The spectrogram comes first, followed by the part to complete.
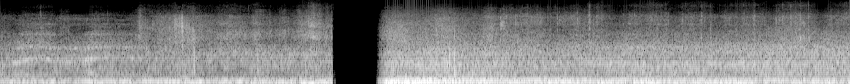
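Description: Steady low outdoor rumble with no distinct events, broken by a moment of dead silence just before two seconds in, where the footage is cut.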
